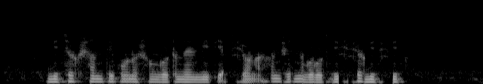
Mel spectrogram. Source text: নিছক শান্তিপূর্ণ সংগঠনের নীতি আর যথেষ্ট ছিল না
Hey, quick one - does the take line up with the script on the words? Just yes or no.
no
